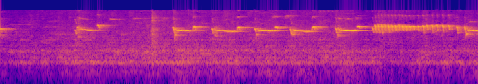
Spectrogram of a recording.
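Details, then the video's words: White-rumped shama in a cage, a stone-type bird, giving a long varied song: repeated clear whistled notes descending in pairs, ending in a sustained high trill; sharp, loud phrases over a steady faint background hum. "OCEAN MURAI BATU PASTOL MUNTAH ISIAN PANJANG AUTO CEPAT TERPANCING"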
